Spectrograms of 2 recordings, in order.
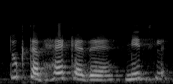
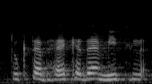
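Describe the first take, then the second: No difference in how they are said.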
